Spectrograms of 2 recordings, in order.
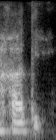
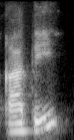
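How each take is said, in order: First: The word begins with a breathy h sound. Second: The word begins with a hard k sound. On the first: This is the Chanca dialect form. "más aspirado en el quechua chanca" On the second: This is the Cusco dialect form. "como en el quechua cusco"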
